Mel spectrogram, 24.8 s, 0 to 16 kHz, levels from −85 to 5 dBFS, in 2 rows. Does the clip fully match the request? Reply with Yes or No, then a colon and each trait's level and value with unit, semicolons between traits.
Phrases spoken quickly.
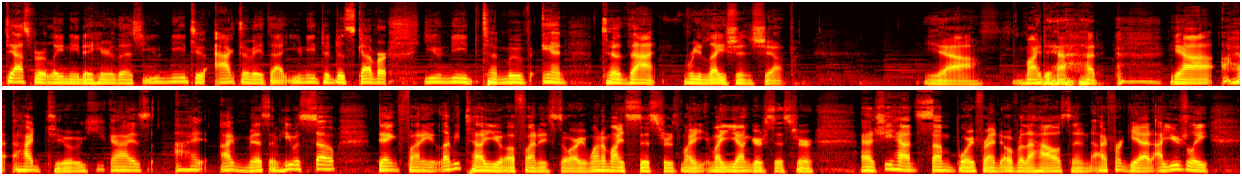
No: average, 165 wpm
